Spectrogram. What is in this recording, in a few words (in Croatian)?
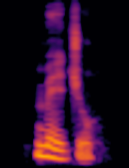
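"među", Croatian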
